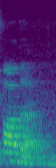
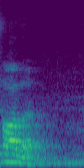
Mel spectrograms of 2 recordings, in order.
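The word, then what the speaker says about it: father: পিতা বা বাবা এটা হচ্ছে তোমার ফাদার এখানে উচ্চারণটা কি হয় ফাদার অর্থাৎ ভয়েলের পরে যদি আর থাকে তাহলে আর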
